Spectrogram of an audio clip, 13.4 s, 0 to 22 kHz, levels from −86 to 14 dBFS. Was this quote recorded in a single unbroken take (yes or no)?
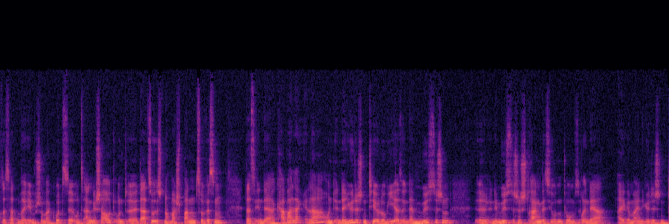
no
